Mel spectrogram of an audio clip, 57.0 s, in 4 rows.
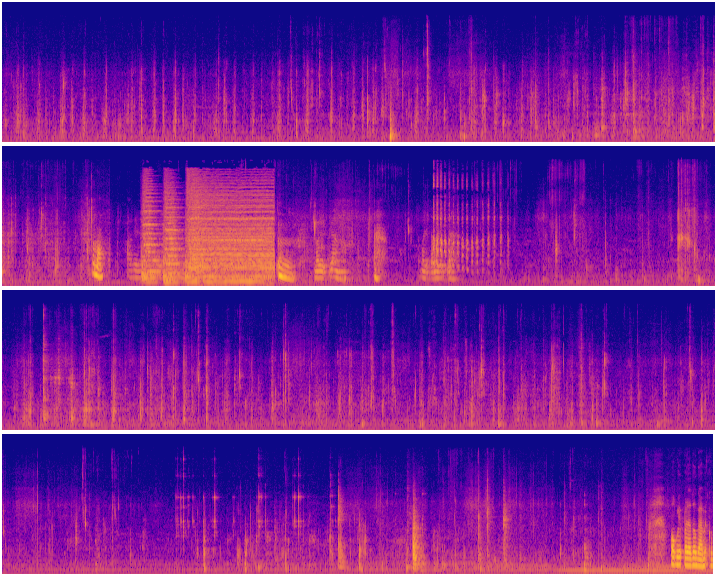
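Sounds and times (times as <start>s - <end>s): crunchy food being chewed: 0.0s - 16.8s, 20.2s - 55.9s
mouth noises: 22.8s - 24.6s.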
